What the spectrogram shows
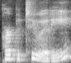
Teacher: perpetuity has uh third syllable stress so the two syllable is long and has the clear ooh vowel the first syllable per per is basically vowel er with a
